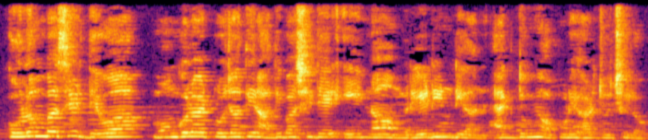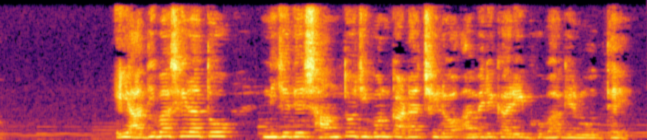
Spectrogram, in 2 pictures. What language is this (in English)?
Bangla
